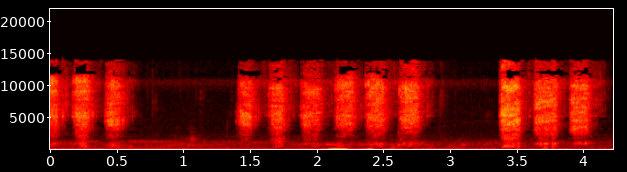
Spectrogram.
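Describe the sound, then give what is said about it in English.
A spray hisses in a quick run of short bursts, about ten puffs in loose rhythmic clusters, fairly loud over a low steady hum, with no one speaking. “Spray it again.”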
